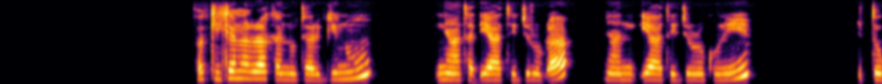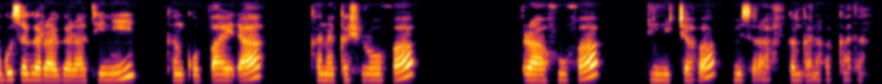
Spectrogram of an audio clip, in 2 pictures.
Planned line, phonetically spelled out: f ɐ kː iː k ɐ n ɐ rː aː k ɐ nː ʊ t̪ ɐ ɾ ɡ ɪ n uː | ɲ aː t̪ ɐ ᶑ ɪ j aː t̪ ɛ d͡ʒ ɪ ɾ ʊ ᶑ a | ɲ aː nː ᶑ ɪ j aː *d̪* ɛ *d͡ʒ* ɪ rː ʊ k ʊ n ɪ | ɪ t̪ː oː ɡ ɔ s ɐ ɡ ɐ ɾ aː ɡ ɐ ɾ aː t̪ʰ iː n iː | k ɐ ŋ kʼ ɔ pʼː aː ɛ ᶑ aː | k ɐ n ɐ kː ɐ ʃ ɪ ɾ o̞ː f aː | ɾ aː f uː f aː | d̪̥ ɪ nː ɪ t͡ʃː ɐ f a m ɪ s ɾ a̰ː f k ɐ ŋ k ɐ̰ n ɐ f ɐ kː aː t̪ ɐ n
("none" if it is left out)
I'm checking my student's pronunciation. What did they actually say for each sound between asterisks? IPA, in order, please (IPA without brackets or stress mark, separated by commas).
t̪, d͡ʒ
